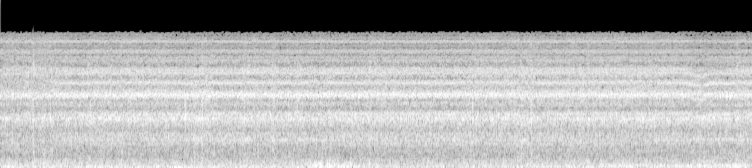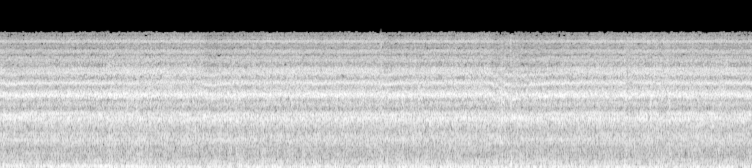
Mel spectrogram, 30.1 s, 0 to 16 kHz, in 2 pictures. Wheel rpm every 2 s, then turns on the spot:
160, 160, 160, 160, 160, 160, 160, 160, 160, 160, 160, 160, 160, 160, 160.
none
